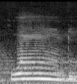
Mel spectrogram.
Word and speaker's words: quando: Quando se pronuncia a palavra quando, dá para perceber que esse QU não gera dígrafo. O U é pronunciado.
